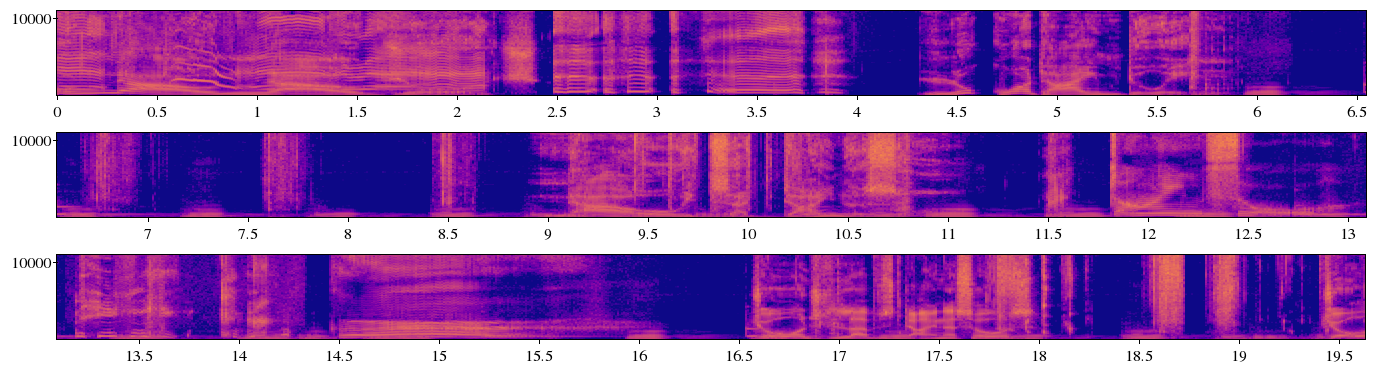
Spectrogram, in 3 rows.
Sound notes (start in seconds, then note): 2.4 cries; 11.5 oinks; 13.2 laughs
